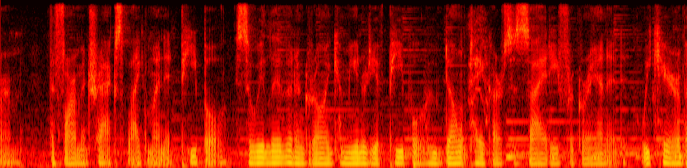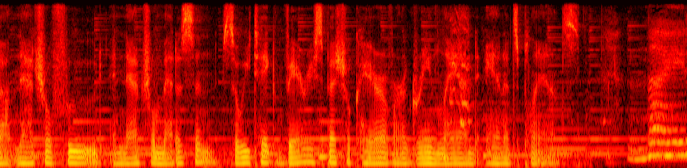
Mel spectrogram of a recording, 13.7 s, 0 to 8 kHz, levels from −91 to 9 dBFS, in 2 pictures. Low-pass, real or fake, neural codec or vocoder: 7.2 kHz; real; none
